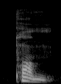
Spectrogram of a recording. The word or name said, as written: pomme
